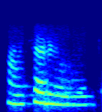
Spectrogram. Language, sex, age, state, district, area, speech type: Kannada, female, 18-30, Karnataka, Chitradurga, rural, conversation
